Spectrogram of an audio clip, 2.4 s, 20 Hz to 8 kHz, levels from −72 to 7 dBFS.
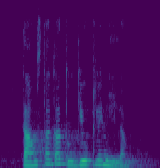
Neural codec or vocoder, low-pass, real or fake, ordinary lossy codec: codec, 44.1 kHz, 7.8 kbps, Pupu-Codec; 7.2 kHz; fake; Opus, 32 kbps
